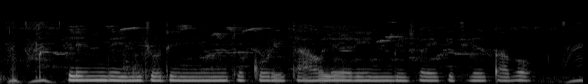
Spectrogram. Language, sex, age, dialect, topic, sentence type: Bengali, female, 18-24, Northern/Varendri, banking, question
